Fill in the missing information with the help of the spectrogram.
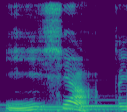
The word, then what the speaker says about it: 一下: 発音記号は、イーシャーというふうに発音します。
